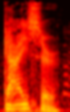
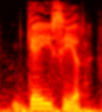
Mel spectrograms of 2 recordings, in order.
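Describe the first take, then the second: First: The word is said with an American pronunciation. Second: The word is said with an Icelandic pronunciation. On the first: The speaker calls it wrong. "don't pronounce geyser with an American accent" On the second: The speaker calls it right. "It's pronounced geysir, I think, if you want to impress the locals"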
